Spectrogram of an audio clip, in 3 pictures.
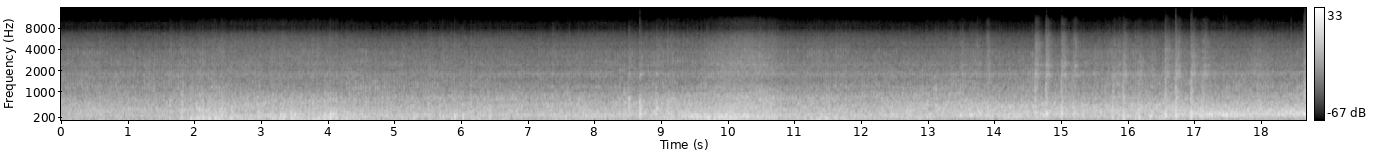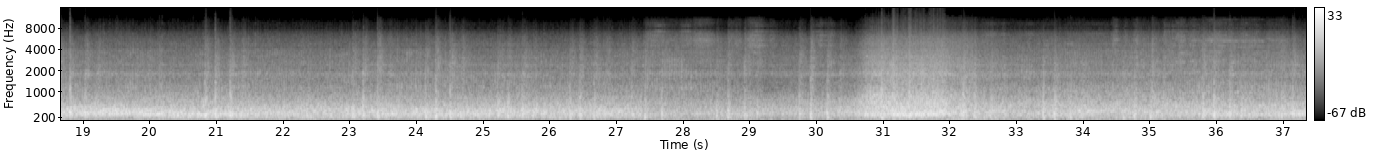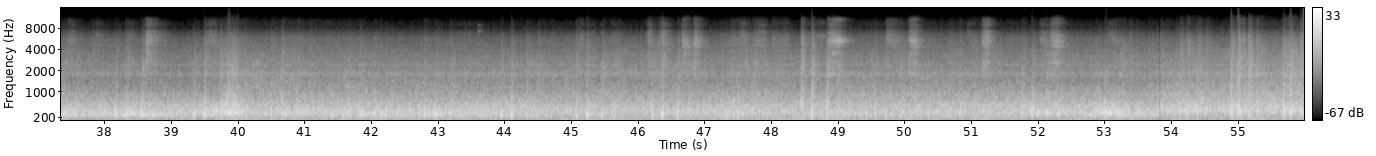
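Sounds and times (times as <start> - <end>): train rumble: 0.0 - 56.0
wheels clicking over rail joints: 13.0 - 56.0.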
